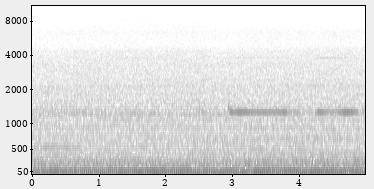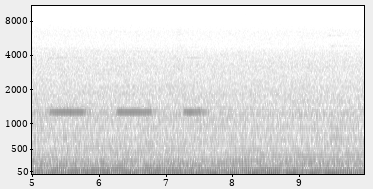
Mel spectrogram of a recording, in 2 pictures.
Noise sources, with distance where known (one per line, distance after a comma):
reverse beeper, near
